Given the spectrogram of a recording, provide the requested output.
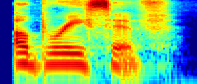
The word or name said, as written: abrasive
